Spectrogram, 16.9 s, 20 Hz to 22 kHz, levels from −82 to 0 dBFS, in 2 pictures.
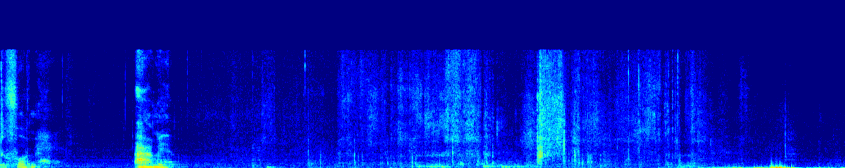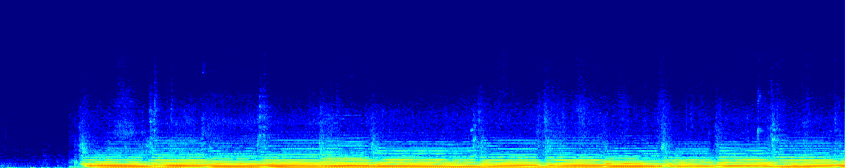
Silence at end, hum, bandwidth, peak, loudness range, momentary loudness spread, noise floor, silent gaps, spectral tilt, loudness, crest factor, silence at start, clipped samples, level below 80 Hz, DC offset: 0 s; none; 15.5 kHz; -10 dBFS; 22 LU; 21 LU; -64 dBFS; none; -8 dB/octave; -24 LUFS; 16 dB; 0 s; under 0.1%; -42 dBFS; under 0.1%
